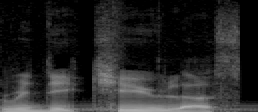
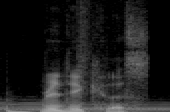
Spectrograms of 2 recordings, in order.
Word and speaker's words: ridiculous: you some examples ridiculous the accent or the stress is on D so it's not ridiculous or ridiculous it's ridiculous environment the accent is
